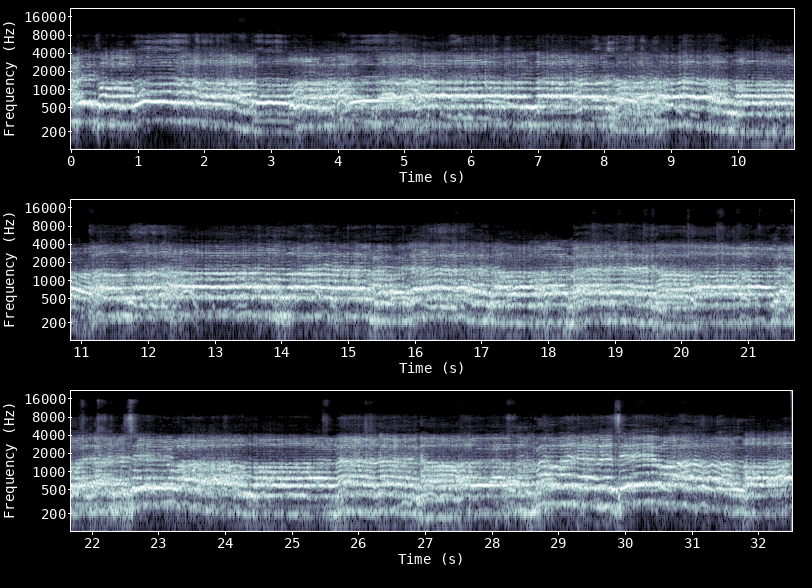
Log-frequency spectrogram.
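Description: Men's voices chanting a Sufi samaa (devotional chant), singing long drawn-out notes that glide slowly up and down in pitch without pause.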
